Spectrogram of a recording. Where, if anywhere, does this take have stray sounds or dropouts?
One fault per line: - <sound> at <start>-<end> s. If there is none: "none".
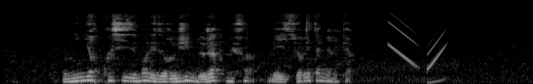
- chirp at 3.9-4.5 s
